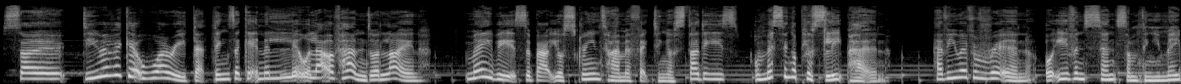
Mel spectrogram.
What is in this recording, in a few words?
e-learning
